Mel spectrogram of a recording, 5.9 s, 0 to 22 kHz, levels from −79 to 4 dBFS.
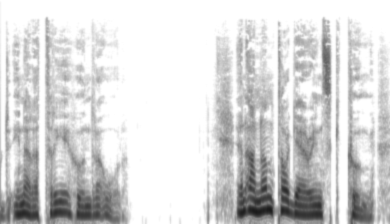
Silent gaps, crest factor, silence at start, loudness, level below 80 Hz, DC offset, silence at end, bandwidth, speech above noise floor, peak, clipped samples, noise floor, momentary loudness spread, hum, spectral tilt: none; 16 dB; 0 s; -15 LUFS; -42 dBFS; under 0.1%; 0.05 s; 16.5 kHz; 62 dB; 0 dBFS; under 0.1%; -77 dBFS; 17 LU; none; -6.5 dB/octave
